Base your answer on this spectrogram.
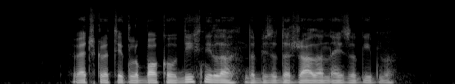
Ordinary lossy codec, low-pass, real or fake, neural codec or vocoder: none; 19.8 kHz; fake; vocoder, 44.1 kHz, 128 mel bands, Pupu-Vocoder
